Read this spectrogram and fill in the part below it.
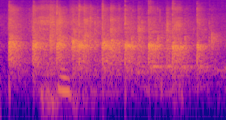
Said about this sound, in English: Clap for them.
